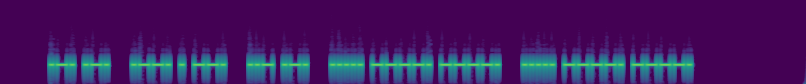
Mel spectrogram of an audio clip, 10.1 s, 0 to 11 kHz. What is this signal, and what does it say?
Morse code, heard as a keyed tone, about 25 wpm, 650 Hz. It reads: RR PEG UR 599 599
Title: SOTA QSO Practice 28wpm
